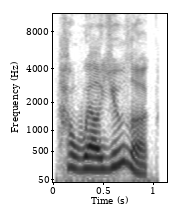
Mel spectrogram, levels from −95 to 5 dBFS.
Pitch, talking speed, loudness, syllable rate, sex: 205 Hz, 210 wpm, -15 LUFS, 4.2 syllables/s, female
